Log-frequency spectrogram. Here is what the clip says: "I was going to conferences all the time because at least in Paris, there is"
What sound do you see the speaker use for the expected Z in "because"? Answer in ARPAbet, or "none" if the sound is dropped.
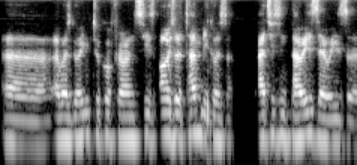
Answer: Z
